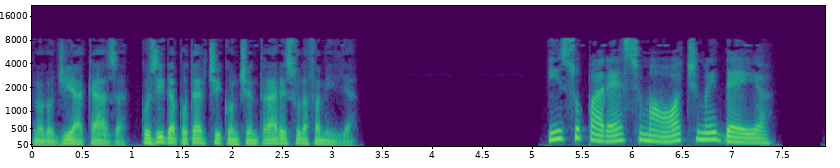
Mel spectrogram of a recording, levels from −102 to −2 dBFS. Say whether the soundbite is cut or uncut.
uncut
